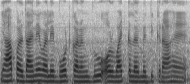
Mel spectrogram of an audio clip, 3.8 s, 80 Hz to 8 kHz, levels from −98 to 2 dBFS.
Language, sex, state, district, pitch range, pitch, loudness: Hindi, female, Arunachal Pradesh, Papum Pare, 175-185 Hz, 180 Hz, -15 LUFS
